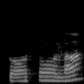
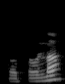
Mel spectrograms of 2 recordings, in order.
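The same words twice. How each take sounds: First: Each syllable set apart. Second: Said in the usual way. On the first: Shown as a demonstration. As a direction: sound it out piece by piece for a learner. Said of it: "divide कर देना है". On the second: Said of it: "इसको half करके फिर पढ़ेंगे".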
